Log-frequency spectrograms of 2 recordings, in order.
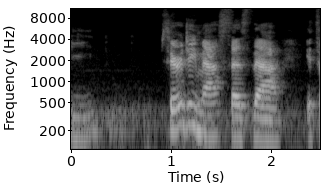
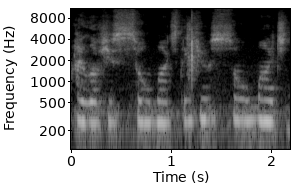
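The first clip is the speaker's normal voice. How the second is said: much higher and slower, squealing with love; gushing thanks; 9 semitones higher than usual. Real, not acted. Vlogger gushes to a fan who sent a gift. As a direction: gush your thanks.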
